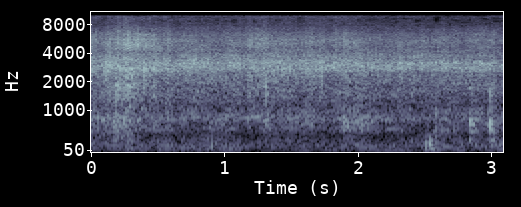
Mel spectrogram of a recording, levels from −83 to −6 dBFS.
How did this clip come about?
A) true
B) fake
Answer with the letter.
B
